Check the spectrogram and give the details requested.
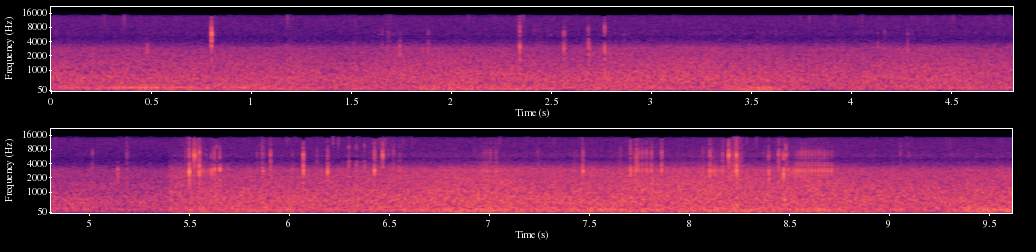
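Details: Steady hiss with scattered sharp clicks and crackles, growing busier in the second half, and no animal calls.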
